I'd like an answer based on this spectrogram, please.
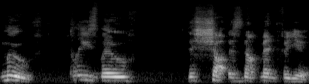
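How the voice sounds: A female-sounding voice puts on a character voice. It moves at a moderate pace and sits fairly low in pitch for a woman.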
